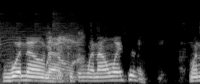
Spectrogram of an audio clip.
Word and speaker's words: Winona: department and I said I'm so happy that we moved to wona she oh no no no no that's not how you say it there's 656 people I think in Winona Texas and I said it wrong and she corrected me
